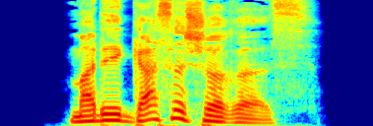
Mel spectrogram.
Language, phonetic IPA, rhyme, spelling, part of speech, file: German, [madəˈɡasɪʃəʁəs], -asɪʃəʁəs, madegassischeres, adjective, De-madegassischeres.ogg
